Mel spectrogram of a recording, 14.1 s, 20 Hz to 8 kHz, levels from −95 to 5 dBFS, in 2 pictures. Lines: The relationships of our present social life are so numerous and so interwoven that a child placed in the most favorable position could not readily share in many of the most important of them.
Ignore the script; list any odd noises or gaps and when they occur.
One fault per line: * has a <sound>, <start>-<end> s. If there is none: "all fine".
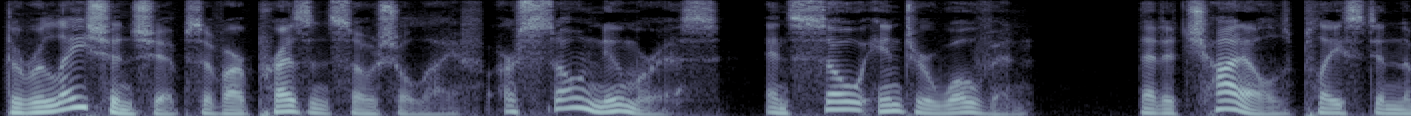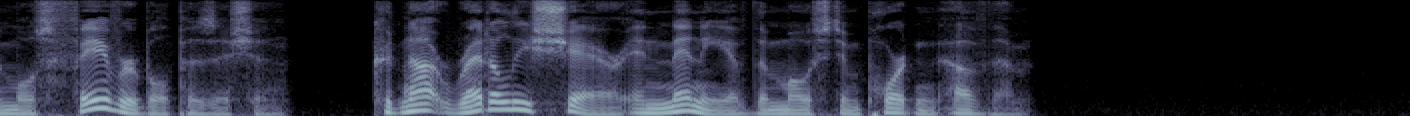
all fine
